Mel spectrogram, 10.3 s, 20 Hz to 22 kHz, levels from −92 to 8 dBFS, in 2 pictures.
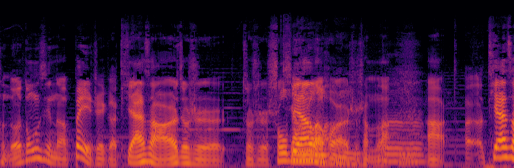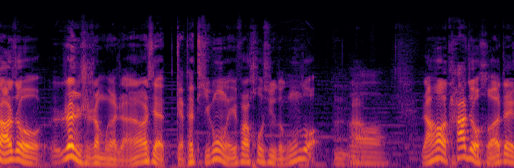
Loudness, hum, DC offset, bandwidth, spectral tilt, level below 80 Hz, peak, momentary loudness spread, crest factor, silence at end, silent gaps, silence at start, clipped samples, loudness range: -23 LUFS; none; under 0.1%; 13.5 kHz; -6 dB/octave; -48 dBFS; -4 dBFS; 15 LU; 20 dB; 0 s; none; 0 s; under 0.1%; 5 LU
